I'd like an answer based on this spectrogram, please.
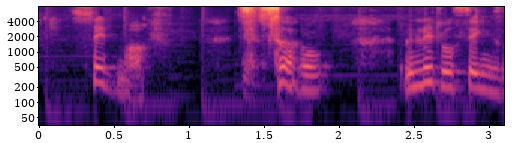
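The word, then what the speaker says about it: Sidmouth: from Jamaica as a freshman I call it Sid mouth Street and she sort of said to me it's not pronounced Sid mouth it's pronounced sidmov so the little things like that they hope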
